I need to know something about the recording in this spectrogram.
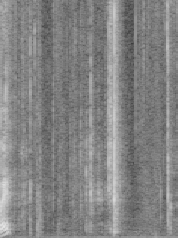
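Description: Oracle cards being handled and shuffled over a table: light rustling and a few soft clicks of card on card, over a faint steady low hum.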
